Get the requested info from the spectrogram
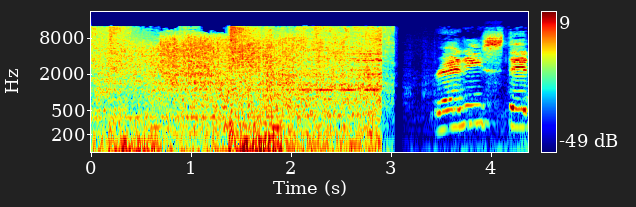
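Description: Film soundtrack: a loud, dense roar with a deep rumble, like an explosion or rushing noise, cuts off suddenly about three seconds in. After a brief silence a high-pitched voice is heard near the end.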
